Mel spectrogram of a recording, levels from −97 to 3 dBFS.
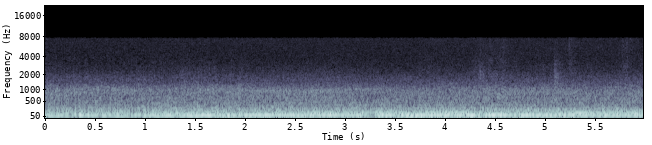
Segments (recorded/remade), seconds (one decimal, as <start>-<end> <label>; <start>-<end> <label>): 0.0-1.7 remade; 1.7-5.3 recorded; 5.3-6.0 remade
